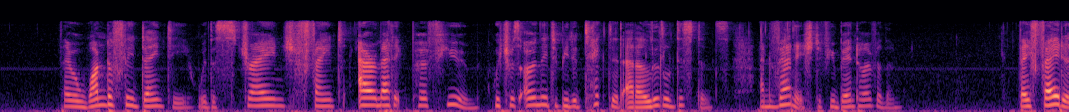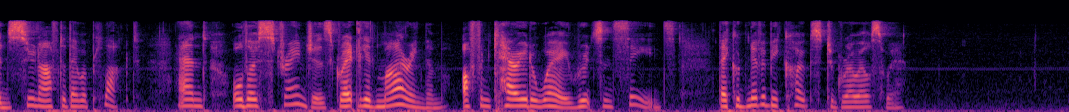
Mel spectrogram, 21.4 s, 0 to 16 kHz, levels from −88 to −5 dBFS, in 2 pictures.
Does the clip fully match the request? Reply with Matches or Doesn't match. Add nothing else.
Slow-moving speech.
Doesn't match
